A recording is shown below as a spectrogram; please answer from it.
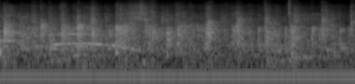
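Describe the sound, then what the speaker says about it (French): An audience applauds itself at a theatre season presentation, steady crowd clapping that fills the whole stretch with a low hum underneath, moderately loud and continuous without breaks. "Et applaudissez-vous, applaudissez-vous."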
